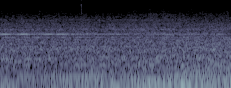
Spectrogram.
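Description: Low, steady background rumble with a faint hiss, with no clear event standing out.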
